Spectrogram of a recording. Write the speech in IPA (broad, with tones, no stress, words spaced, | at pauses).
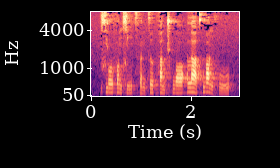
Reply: ɕjo˥ʊ̯fɤ˥˩ŋɕi˧˥ŋt͡sʰə˨˩n t͡sɹ̩˥˧pʰa˥˩nʈ͡ʂʰwɔ˥ | lä˥˧t̪ʰwɑ˥˩ŋ xu˨˩˦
